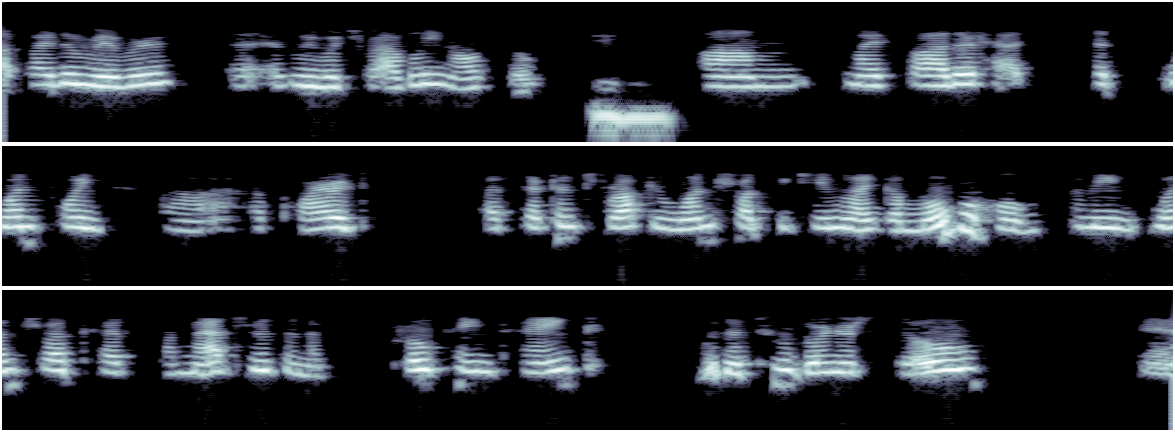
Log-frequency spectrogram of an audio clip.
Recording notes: I apologize for the sound quality of the interview, the phone connection was not very good.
